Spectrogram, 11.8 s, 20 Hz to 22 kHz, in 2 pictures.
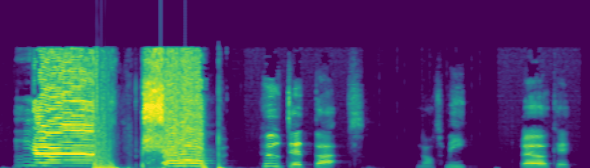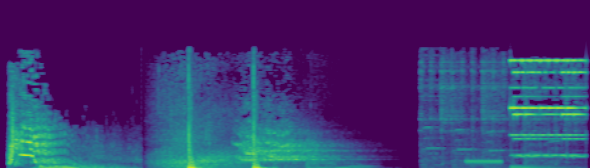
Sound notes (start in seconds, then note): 5.7 TIE Fighter Blast!; 10.0 epik music; 10.5 skid!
